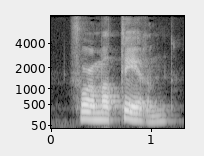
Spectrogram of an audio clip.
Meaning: to format
- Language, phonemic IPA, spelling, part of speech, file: Dutch, /fɔrmɑˈteːrə(n)/, formatteren, verb, Nl-formatteren.ogg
